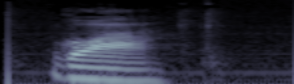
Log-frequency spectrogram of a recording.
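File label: "gua7", Teochew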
